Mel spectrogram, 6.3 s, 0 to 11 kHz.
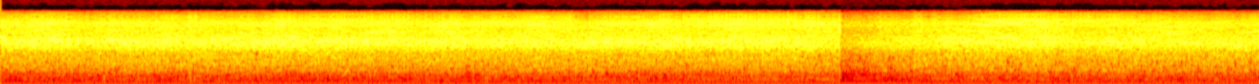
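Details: About 4,000 black-headed gulls in Riga calling at once, their harsh, high cries merging into a continuous, roaring din with no single voice standing out.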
